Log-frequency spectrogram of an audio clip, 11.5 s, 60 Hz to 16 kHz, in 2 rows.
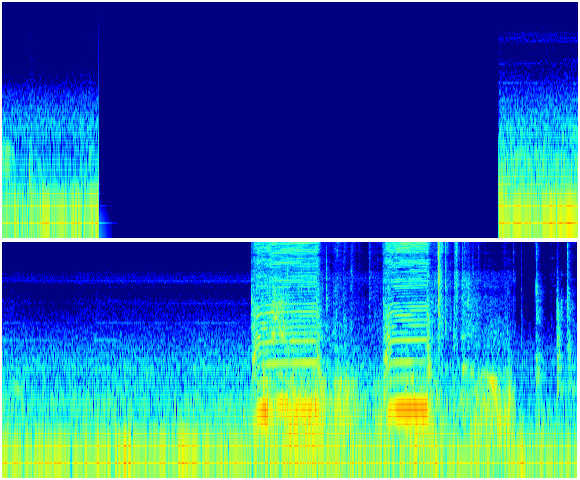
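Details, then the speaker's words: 2011 Ford Crown Victoria Police Interceptor new windshield washer pump, bench-tested before refitting: two short buzzing whirs as the motor spins freely; normal operation, confirming the old pump was bad. "I hear the sound of success. Excellent. So, Mr. Old Pump was bad."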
